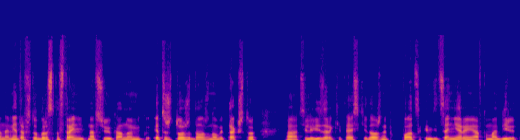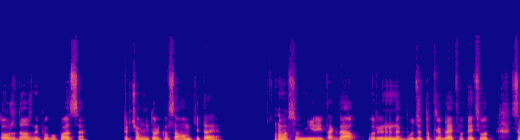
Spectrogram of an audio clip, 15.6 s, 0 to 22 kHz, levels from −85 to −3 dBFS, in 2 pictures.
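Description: Speech with repeated frames at two points: at 11.93 s, just before "во всем мире и", a 20 ms block plays twice more, adding 40 ms; at 13.57–13.70 s, after "всем мире и тогда", a 60 ms block repeats twice, adding 120 ms. Each stutter fits duplicated compressed frames.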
